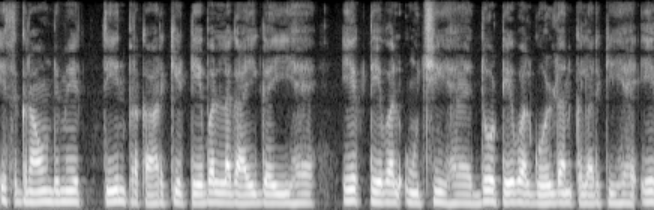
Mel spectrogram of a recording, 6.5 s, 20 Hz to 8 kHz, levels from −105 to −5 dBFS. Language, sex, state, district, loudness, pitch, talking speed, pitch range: Hindi, male, Punjab, Pathankot, -14 LUFS, 140 Hz, 190 wpm, 130-145 Hz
